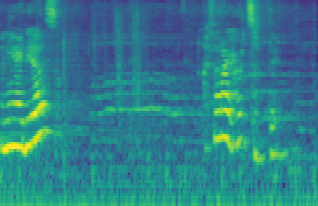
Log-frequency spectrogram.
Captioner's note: tree branch creaking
